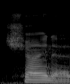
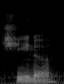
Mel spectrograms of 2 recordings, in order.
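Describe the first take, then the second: First: The word has an English pronunciation. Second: The word has a Spanish pronunciation.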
